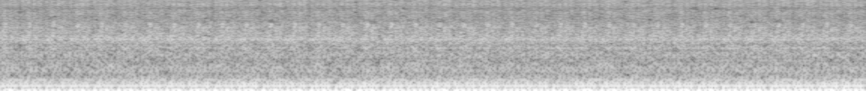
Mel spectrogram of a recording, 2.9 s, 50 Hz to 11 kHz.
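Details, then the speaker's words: 1979 Subaru GL wagon started after sitting about a year without starter fluid; steady, even purring idle with soft regular pulse about three beats a second, no misses or knocks, normal idle. "wow she is purring like a kit making all those nice sewing machine noises we didn't even have to use our starter fluid I cannot believe that wow she runs really"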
